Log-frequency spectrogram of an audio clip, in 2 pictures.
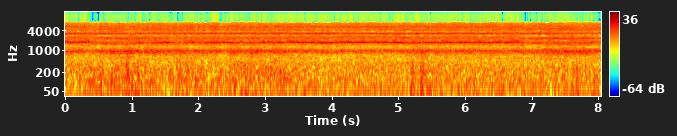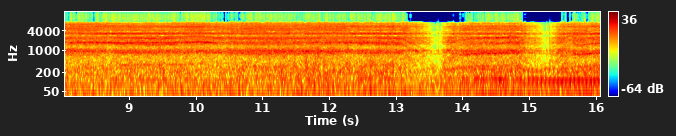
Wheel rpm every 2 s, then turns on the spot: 230, 230, 230, 230, 220, 220, 180, 140.
none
